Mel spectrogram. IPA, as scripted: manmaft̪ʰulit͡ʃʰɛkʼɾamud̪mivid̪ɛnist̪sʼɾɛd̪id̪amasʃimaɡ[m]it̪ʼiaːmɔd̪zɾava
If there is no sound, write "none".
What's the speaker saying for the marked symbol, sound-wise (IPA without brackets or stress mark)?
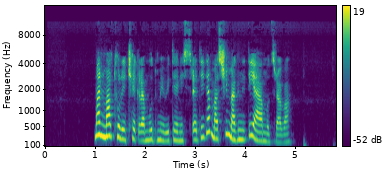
n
